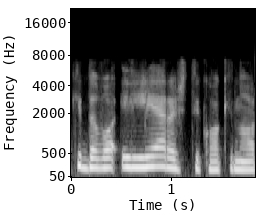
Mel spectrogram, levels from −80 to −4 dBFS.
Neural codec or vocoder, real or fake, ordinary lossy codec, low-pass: none; real; Opus, 16 kbps; 7.2 kHz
